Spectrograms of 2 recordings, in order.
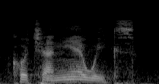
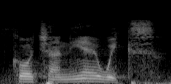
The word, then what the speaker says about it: Kochaniewicz: Como no estamos acostumbrados, claro que ya lo he pronunciado mal, es que estos nombres polacos no es Kaczynski, sino Kocha, Kochaniewicz. O sea que estaba lejos yo. Kochaniewicz.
